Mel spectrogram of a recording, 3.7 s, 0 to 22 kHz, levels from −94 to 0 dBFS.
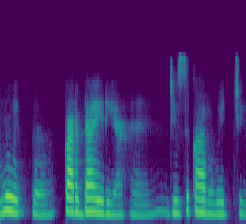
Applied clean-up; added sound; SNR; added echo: neural mask model DeepFilterNet 3.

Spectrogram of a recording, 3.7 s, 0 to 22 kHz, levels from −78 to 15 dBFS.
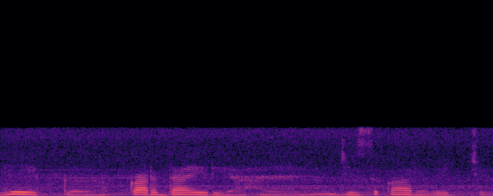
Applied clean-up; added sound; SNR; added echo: none; Hiss + Bowed string instrument; 14 dB; none.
